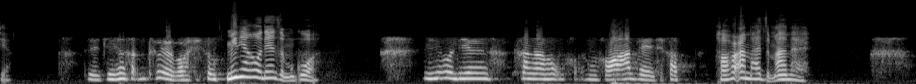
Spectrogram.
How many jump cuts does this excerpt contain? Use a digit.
0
